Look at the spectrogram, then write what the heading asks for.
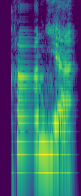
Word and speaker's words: come ya: I think the pronunciation in the language is come ya and from ya.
